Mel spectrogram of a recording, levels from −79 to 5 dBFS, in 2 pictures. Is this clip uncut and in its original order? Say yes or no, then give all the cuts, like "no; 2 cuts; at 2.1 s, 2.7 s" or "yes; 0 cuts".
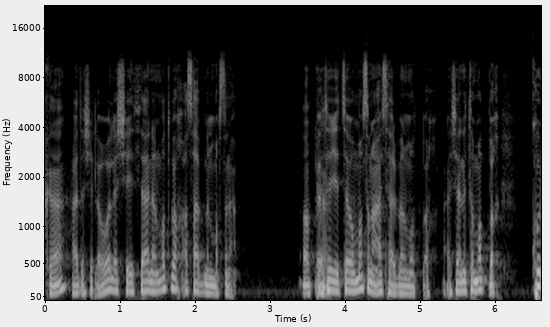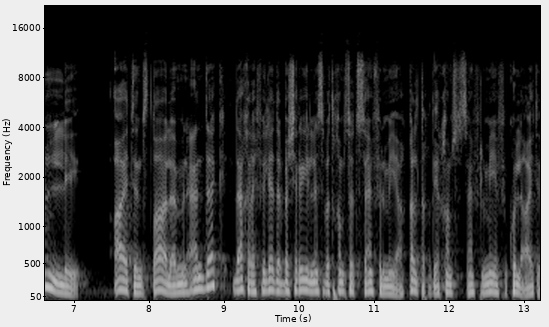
yes; 0 cuts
